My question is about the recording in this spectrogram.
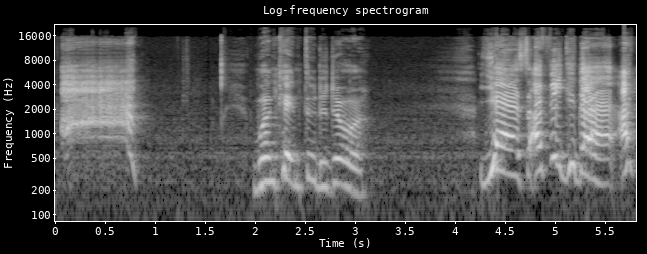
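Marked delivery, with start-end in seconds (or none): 0.1-0.8 high retold scream at a wasp; a quick high mock shriek. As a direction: squeal as if a wasp flew in. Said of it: "I was like".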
